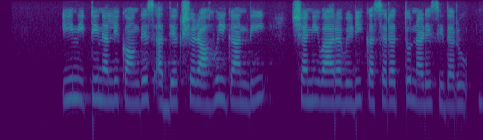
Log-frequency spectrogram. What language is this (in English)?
Kannada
